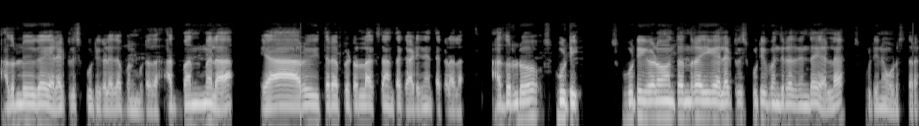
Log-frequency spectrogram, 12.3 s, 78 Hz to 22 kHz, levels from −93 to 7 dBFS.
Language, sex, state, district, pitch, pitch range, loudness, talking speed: Kannada, male, Karnataka, Chamarajanagar, 100 Hz, 95-115 Hz, -17 LUFS, 130 wpm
